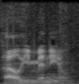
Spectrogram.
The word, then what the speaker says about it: aluminium: one solid piece of what we would say aluminium yes aluminium that is the correct pronunciation it doesn't weigh much but it's from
